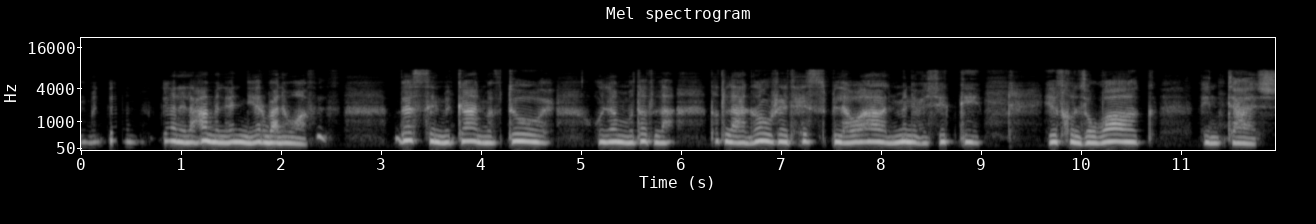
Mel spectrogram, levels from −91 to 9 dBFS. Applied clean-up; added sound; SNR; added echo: none; none; none; none.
